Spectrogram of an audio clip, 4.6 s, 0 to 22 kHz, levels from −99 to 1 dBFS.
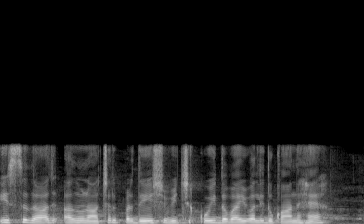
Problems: continuous background conversations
